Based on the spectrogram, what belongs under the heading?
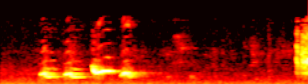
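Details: Female laughingthrush, a cage bird used to prompt males to sing, gives four quick whistled notes, the third rising and loudest, then falls silent before a sudden harsh rasp at the very end.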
